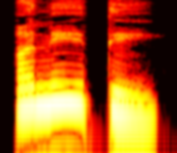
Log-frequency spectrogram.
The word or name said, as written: ಅನತಿ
